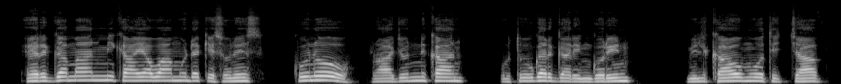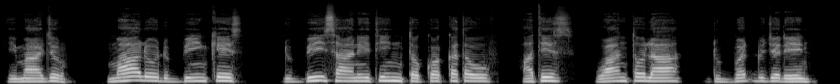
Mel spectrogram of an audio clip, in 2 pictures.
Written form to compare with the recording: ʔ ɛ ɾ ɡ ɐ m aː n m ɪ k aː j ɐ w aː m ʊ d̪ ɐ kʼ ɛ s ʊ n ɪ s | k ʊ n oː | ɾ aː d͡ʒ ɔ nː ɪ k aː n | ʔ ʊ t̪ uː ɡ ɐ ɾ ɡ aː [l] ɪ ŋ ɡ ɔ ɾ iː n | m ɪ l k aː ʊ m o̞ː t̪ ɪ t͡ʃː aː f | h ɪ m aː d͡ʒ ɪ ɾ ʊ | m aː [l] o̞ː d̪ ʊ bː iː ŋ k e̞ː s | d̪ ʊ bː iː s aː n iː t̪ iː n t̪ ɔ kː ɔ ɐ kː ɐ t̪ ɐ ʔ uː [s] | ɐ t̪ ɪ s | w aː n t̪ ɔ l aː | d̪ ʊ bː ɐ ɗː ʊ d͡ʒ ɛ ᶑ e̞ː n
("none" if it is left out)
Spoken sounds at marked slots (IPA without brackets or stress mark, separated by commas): ɾ, l, f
